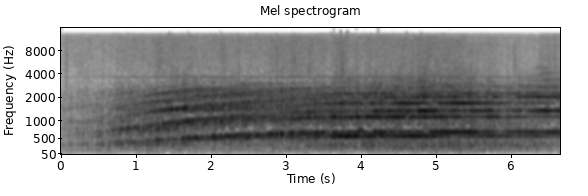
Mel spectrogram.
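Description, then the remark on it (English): A civil defense air raid siren sounding a national exercise alert warning for Canada winds up from a low pitch into a loud, steady wail, its harmonic tones rising and then holding with slight wavering. No voices are heard. “You have just heard the sirens sound an exercise alert warning for all Canadians.”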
